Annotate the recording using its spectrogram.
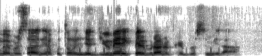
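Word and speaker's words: pneumatic: 보통 이제 뉴메릭 밸브라는 밸브를 씁니다. 그 뉴메릭이 P가 묵음입니다. 노후에서 K가 묵음인 것처럼, 슈도 사이언스에서 P가 묵음인 것처럼, 뉴메릭 밸브, 뉴메릭이라는 뜻이 공합이라는 뜻이에요.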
